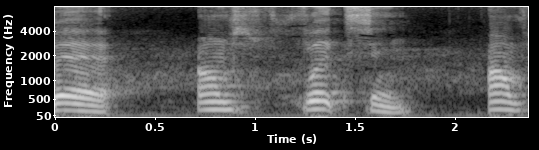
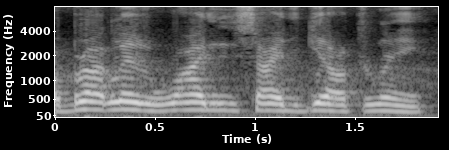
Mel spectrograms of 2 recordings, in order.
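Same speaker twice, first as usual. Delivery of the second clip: normal talking voice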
